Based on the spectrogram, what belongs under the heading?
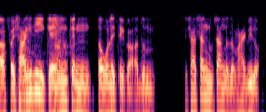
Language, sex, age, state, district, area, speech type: Manipuri, male, 18-30, Manipur, Kangpokpi, urban, conversation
